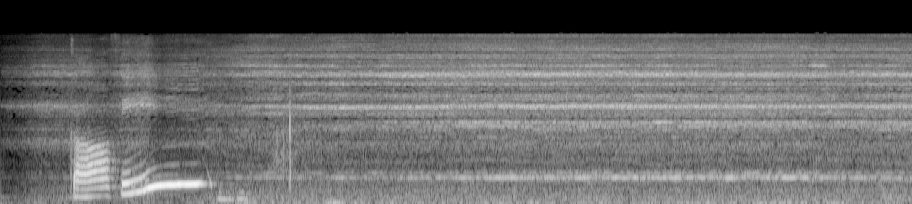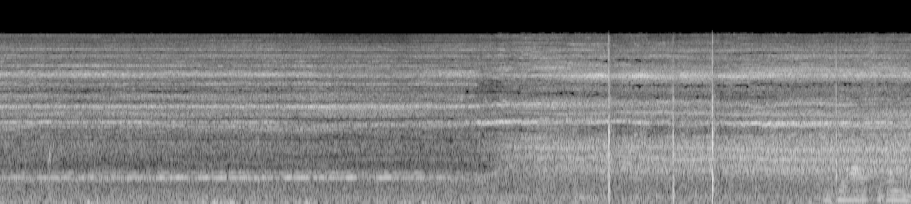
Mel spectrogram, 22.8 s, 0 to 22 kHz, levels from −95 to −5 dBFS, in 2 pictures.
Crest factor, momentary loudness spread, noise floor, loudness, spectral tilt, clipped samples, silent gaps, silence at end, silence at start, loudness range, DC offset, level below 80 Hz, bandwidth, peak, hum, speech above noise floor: 22 dB; 7 LU; -42 dBFS; -20 LUFS; -2 dB/octave; under 0.1%; none; 0 s; 0.25 s; 5 LU; under 0.1%; -42 dBFS; 11.5 kHz; 0 dBFS; none; 27 dB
